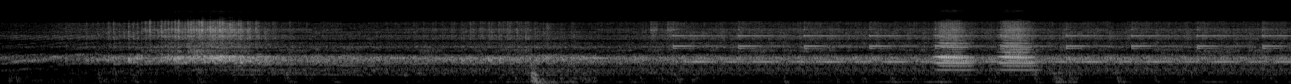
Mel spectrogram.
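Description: Train sound effect: a steady rushing rail noise, joined about halfway through by a short high tone repeating a little under twice a second, with two short horn blasts about ten seconds in.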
